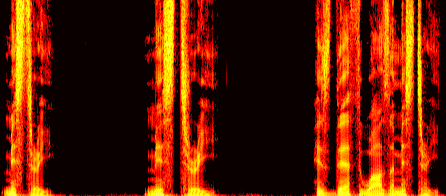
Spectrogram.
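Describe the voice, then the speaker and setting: A vocabulary reader with a low, mellow voice works through a word list at a very slow, careful pace, repeating each word twice before reading an example sentence. The audio is close and dry, with no room sound.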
